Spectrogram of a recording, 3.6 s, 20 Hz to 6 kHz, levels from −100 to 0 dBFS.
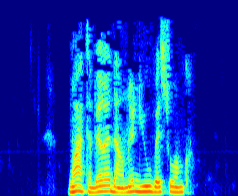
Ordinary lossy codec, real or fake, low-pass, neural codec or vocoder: MP3, 24 kbps; fake; 5.4 kHz; codec, 16 kHz, 2 kbps, X-Codec, HuBERT features, trained on LibriSpeech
